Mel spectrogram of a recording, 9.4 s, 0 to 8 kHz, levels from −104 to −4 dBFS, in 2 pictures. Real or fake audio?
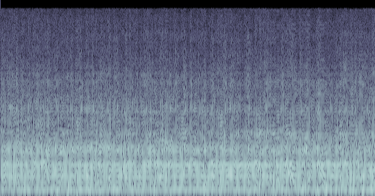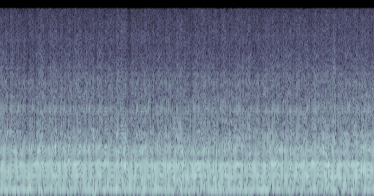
fake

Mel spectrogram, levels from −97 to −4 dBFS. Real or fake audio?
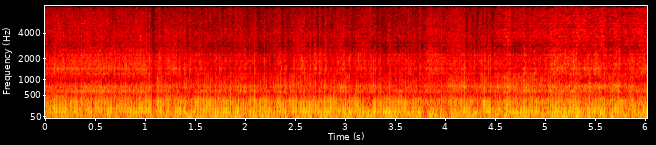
fake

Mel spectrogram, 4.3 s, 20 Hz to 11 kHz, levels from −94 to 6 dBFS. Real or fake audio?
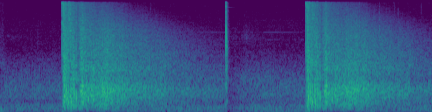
real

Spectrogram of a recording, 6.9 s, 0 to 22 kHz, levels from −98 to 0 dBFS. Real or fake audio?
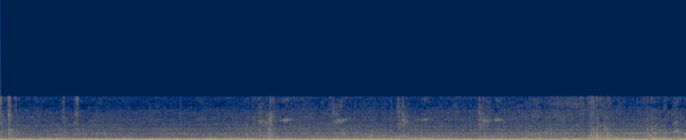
fake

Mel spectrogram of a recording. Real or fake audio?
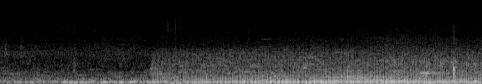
fake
